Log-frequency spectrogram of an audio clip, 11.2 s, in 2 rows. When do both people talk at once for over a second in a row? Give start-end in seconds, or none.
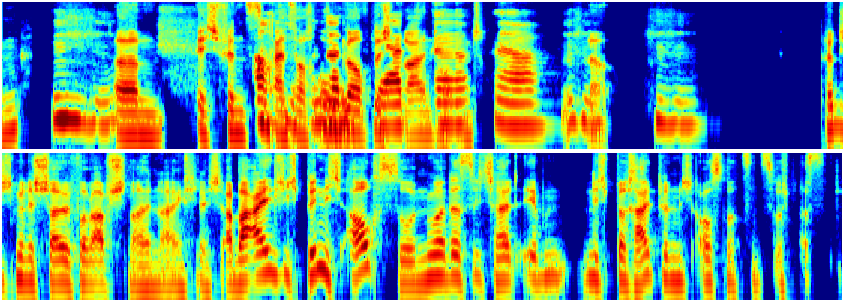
1.7-3.2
